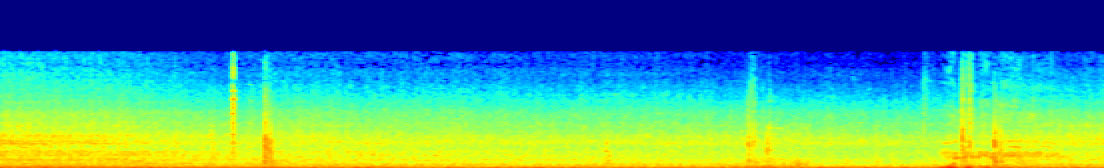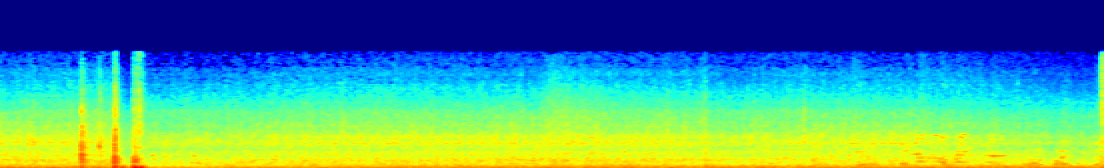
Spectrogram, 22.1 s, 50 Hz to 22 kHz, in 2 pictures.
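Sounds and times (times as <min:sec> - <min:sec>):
city street noise: 0:00.0 - 0:22.0
vehicle engines idling: 0:00.0 - 0:22.0.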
